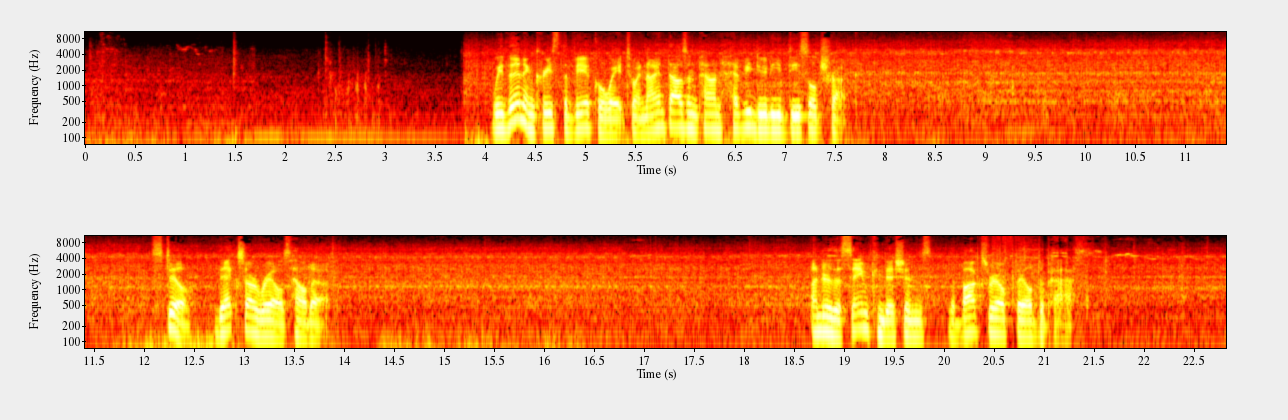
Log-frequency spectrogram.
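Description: A truck engine rumbles at low speed.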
